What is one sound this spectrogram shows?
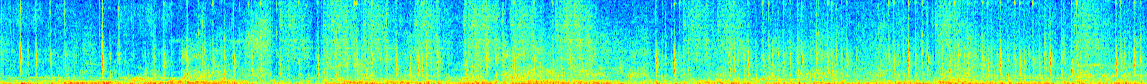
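Mouse buttons and keys click rapidly close by.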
